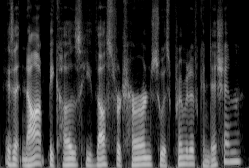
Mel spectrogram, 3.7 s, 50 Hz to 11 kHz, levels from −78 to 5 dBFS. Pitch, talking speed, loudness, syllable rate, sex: 125 Hz, 175 wpm, -20 LUFS, 5.4 syllables/s, male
